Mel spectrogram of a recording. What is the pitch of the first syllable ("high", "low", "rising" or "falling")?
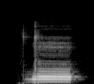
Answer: high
